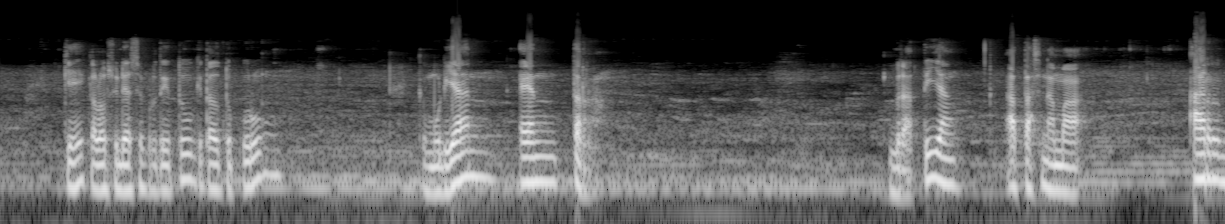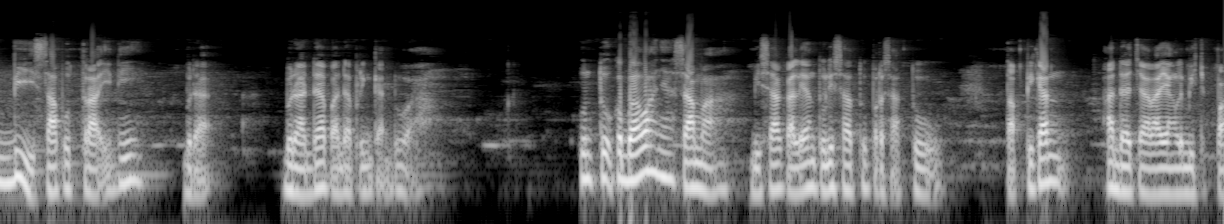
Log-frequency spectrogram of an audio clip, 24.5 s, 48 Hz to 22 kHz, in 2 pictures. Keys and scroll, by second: 2.1 shift+0, 7.4 Return.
